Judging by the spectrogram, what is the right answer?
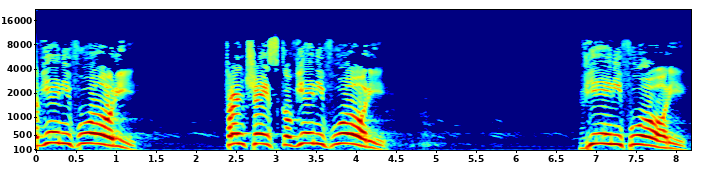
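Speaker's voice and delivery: high, ringing call by name; impassioned calling out, drawing out the last words; loving cry. Acted. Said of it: "sta gridando di amore".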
